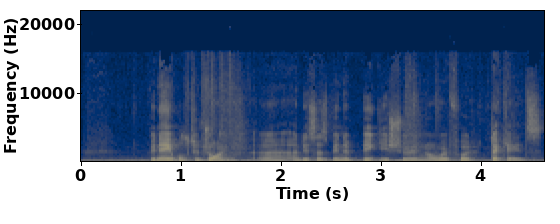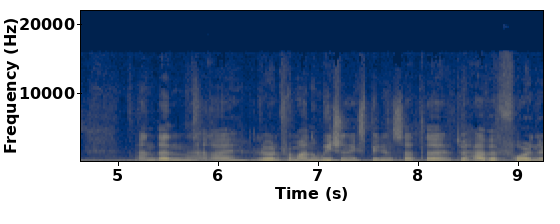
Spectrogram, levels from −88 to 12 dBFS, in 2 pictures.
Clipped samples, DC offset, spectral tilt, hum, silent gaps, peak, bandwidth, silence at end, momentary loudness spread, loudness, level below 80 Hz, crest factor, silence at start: under 0.1%; under 0.1%; -5 dB/octave; none; none; -14 dBFS; 17 kHz; 0 s; 10 LU; -35 LUFS; -44 dBFS; 22 dB; 0 s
